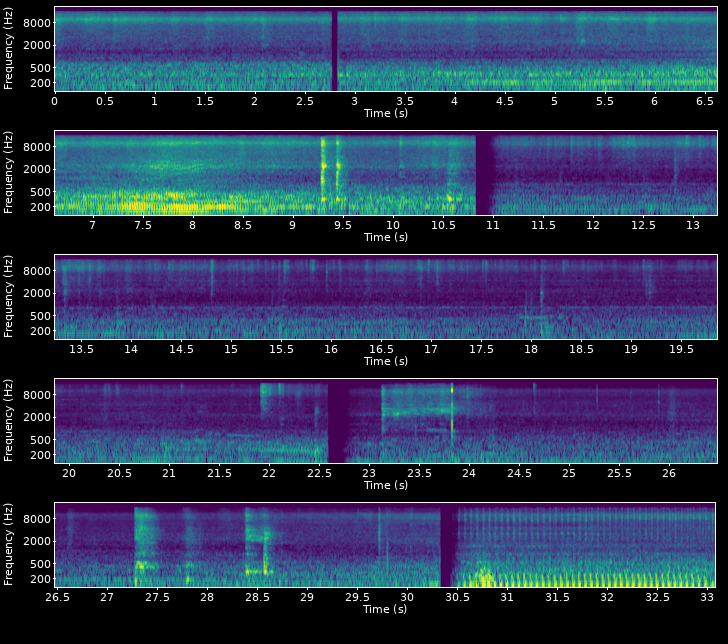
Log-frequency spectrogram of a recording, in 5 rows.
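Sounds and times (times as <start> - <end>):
traffic noise: 0.0 - 33.0
vehicle engine passing: 5.4 - 10.8, 19.4 - 22.6.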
